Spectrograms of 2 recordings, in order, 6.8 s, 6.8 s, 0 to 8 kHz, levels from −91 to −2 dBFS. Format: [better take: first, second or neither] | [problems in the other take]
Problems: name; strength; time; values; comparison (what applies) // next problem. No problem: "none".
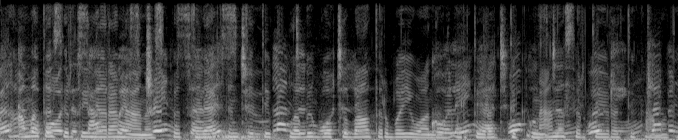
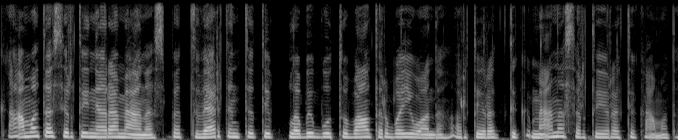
second | background sound (Train); as loud as the speech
